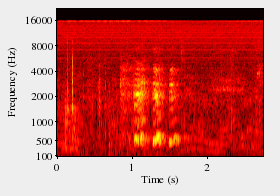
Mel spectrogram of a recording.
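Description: Children laugh together nearby.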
